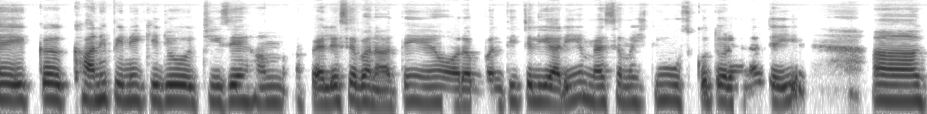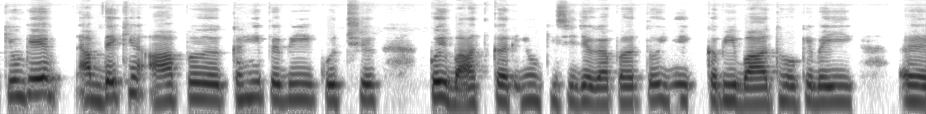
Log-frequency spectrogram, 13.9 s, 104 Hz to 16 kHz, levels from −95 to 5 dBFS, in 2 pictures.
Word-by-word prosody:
एक 195 +1 -7 0.2
खाने-पीने 195 0 0
की 195 - 0
जो 190 -1 +3
चीज़ें 185 +1 0
हम 175 +1 -5
पहले 170 +1 0
से 200 +2 -1
बनाते 185 -2 -2
हैं 180 -2 -5
और 165 -3 -1
अब 155 -1 -1
बनती 160 +3 -4
चली 185 0 -1
आ - - +6
रही 185 - -3
है, 215 - -5
मैं 180 -4 -1
समझती 180 -1 -7
हूँ 195 -1 -3
उसको 185 0 -5
तो 190 - 0
रहना 175 +1 -2
चाहिए। 180 0 -1 0.6
अ, 190 -1 +2
क्योंकि 235 +2 +6 0.3
आप 205 - +3
देखिए 220 +6 +2
आप 195 +2 0 0.4
कहीं 215 +2 -1
पे 200 - +4
भी 200 0 -2
कुछ 195 0 0 0.5
कोई 220 0 +9
बात 175 -3 +2
कर 190 - +5
रही 180 0 -8
हो 190 0 -2
किसी 185 -1 -7
जगह 170 -2 +2
पर 175 -1 +1
तो 195 - +2
ये 195 0 -2 0.2
कभी 190 0 +2
बात 170 0 +2
हो 185 -1 0
कि - - +1
भई 180 0 +1
अ, 180 - -12
190 Hz, 210 wpm, -20 LUFS, 180-195 Hz, 0.6 s, कोई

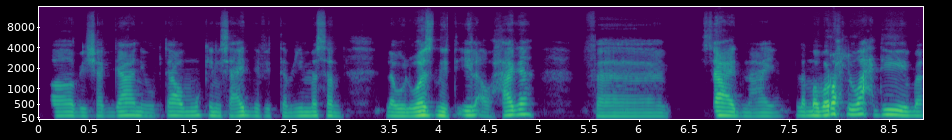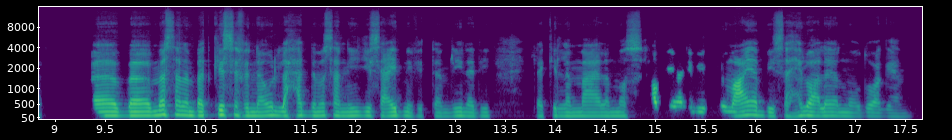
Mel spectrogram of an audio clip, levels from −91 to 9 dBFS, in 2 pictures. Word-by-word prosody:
آه، 125 0 -2
بيشجعني 120 +2 -3
وبتاع 115 +4 -4
وممكن 130 +1 -2
يساعدني 120 +1 -3
في 115 - -14
التمرين 115 +2 -6
مثلًا 125 -3 -3 0.4
لو 115 -1 0
الوزن 130 +1 +5
تقيل 140 +1 0
أو 115 -5 -9
حاجة، 145 +5 +1 0.5
ف - - -26 1.1
ساعد 130 -4 +3
معايا، 115 0 -9
لمّا 130 0 +3
باروح 175 +6 +7
لوحدي 160 -3 +4
ب 130 - -5
ب 125 - -8 0.8
ب 130 0 +6
مثلًا 150 0 +3
باتكسف 135 +1 +2
إني 125 0 +1
أقول 130 +1 0
لحد 130 0 -2
مثلًا 125 -1 -2
ييجي 125 0 -2
يساعدني 120 0 -1
في 115 - -19
التمرينة 115 +1 -7
دي، 120 +2 -11 0.4
لكن 115 +1 -9
لمّا 115 0 -4
لمّا 120 0 -5
صحابي 145 +5 -1 0.3
يعني 125 -1 -6
بيكونوا 130 +2 -5
معايا 135 +4 +5
بيسهّلوا 120 0 -2
عليّا 125 0 -2
الموضوع 115 -1 -7
جامد. 105 -2 -17
125 Hz, 150 wpm, -26 LUFS, 115-130 Hz, 1.1 s, باروح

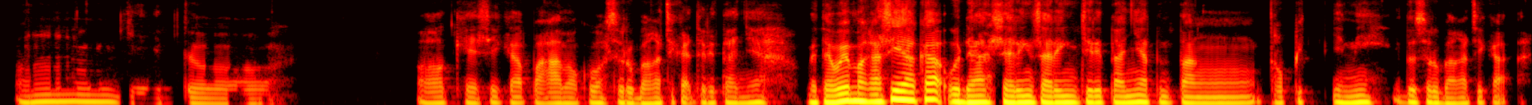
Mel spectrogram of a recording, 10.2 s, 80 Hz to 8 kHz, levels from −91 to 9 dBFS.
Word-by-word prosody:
Mmm, 145 0 -6 0.2
gitu. 110 +2 -20 1.5
Oke 120 0 -10
sih 130 - -10
Kak, 125 -1 -7
paham 115 0 -5
aku 120 +2 -6
seru 125 -2 -5
banget 110 +1 -3
sih - - -13
Kak, - - -8
ceritanya. 125 0 -5 0.3
BTW 135 +2 +4
makasih 155 +4 +7
ya - - +6
Kak, 195 -1 +5
udah 140 -1 +5
sharing-sharing 135 -1 +3
ceritanya 130 +1 0
tentang 125 -2 -3 0.5
topik 130 +1 -10 0.2
ini. 135 0 -1
Itu 140 -4 -6
seru 130 -1 -2
banget 115 0 -5
sih - - -16
Kak. - - -10
130 Hz, 160 wpm, -20 LUFS, 125-140 Hz, 1.5 s, makasih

